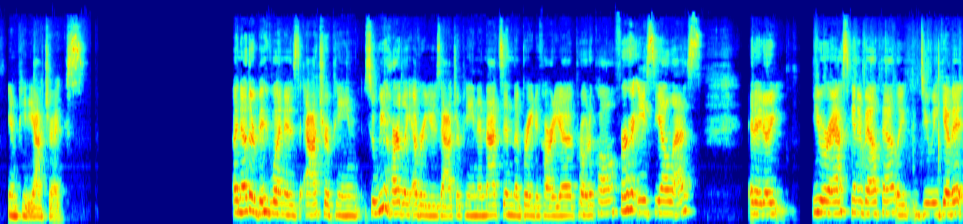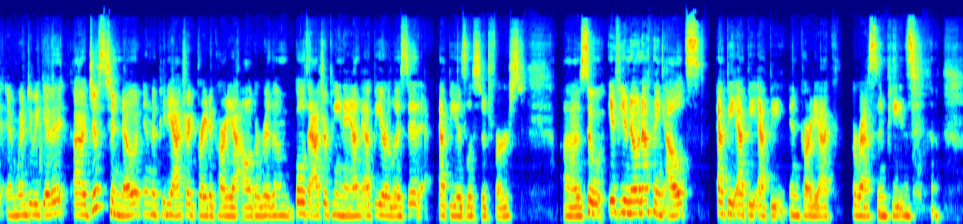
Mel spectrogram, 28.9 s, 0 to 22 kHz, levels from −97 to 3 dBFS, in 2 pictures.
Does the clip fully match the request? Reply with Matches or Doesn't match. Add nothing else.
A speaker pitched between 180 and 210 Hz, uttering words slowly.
Doesn't match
